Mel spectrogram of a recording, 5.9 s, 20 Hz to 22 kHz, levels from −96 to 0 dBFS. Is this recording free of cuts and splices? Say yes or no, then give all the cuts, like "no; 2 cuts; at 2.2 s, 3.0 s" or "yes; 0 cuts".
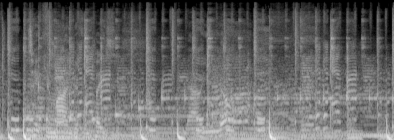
yes; 0 cuts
